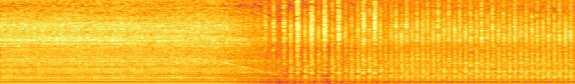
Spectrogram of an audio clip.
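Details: Tata Mega XL two-cylinder engine at idle: a steady whistle-like tone fades as revs drop, then an uneven knocking about three or four a second; turbo failure suspected, unconfirmed.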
